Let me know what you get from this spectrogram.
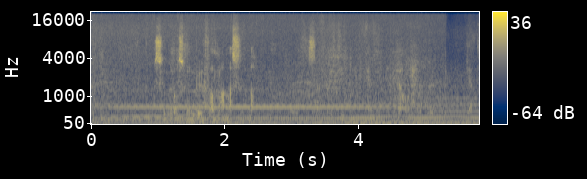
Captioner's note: speaks German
